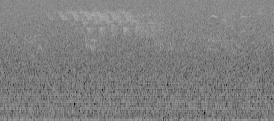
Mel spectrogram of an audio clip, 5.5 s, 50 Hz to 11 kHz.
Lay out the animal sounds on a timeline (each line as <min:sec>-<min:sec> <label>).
0:00.8-0:02.4 Black-and-white Warbler (Mniotilta varia)
0:01.3-0:03.2 Nashville Warbler (Leiothlypis ruficapilla)
0:04.2-0:05.0 Brown Creeper (Certhia americana)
